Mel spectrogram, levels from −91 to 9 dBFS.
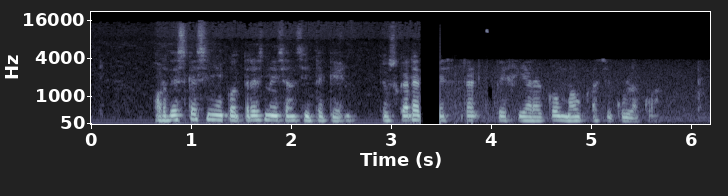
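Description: It's a speech clip, and at 3.29 s it goes quiet for about 200 ms, then comes back dull with nothing above 3.8 kHz and a new noise floor roughly 30 dB down, likely an input switched to a poorer device. From 3.60 to 4.04 s there's DAB burbling on top: reception bit errors at about 0.4% hit 19 frames, putting blips of noise in single sub-bands and, where wrong scale factors get through, making sub-bands jump in level for up to a frame.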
